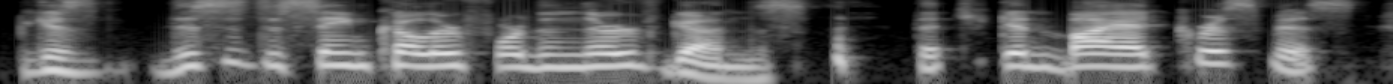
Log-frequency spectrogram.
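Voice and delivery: normal talking voice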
